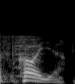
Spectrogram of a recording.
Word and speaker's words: Ifekoya: Miss Crystal Ifekoya, how you doing? – I'm doing wonderful.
